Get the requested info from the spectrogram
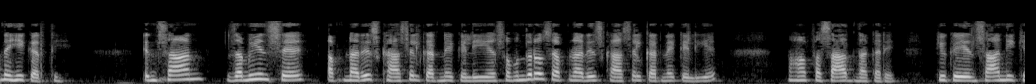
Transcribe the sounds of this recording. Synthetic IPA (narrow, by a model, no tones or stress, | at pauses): nɐɦĩkɐɾt̪i | ɪnsaːn | zɐmiːnse | ɐpnaɾɪzkɦaːsɪlkɐɾnekeliejasɐmʊ̃nd̪ɾõseɐpnaɾɪzkɦaːsɪlkɐɾnekelie | ʋɐɦãfɐsaːd̪nɐkɐɾẽː | kjõːkeɪ̃nsaːnik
